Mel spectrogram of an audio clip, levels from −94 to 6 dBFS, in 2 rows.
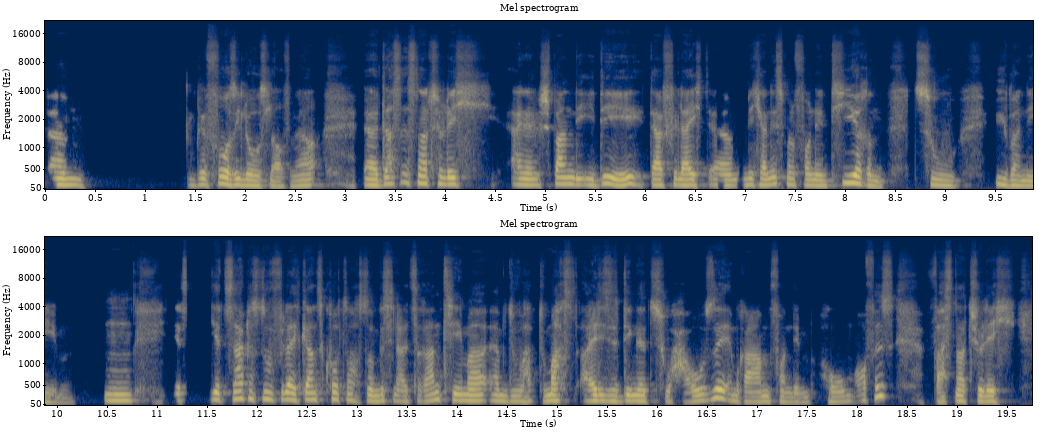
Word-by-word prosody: ähm, 135 -3 +3 1.0
bevor 140 +4 +2
sie 135 - +3
loslaufen, 115 -3 -1
ja. 125 +2 -2 0.4
Äh, 130 -1 +4
das 155 +5 -1
ist 185 -2 -6
natürlich 150 -5 +1
eine 135 -2 +1
spannende 155 -2 +3
Idee, 140 +2 +3
da 130 -1 +3
vielleicht, 130 -1 +1
äh, - - -4 0.3
Mechanismen 140 +2 -1
von 130 -1 -1
den 120 -1 0
Tieren 130 - +3 0.2
zu 120 -5 -1 0.3
übernehmen. 115 -8 -2 0.3
Hm, 140 -1 +1 0.4
jetzt 150 0 -7 0.2
jetzt 160 -2 0
sagtest 180 0 0
du 170 -1 +2
vielleicht 160 -1 +2
ganz 160 -1 +1
kurz 165 -1 -2
noch 145 -4 -4
so 135 - -1
'n 125 - +1
bisschen 130 +1 -4
als 120 +1 -7
Randthema, 140 -1 +2
ähm, 135 -2 -1
du 125 0 -3
hab 130 +1 -7
du - - -7
machst 135 0 +1
all 130 +1 +3
diese 130 -2 0
Dinge 130 0 +2
zu 125 -2 -4
Hause 145 - +3
im 135 -7 -4
Rahmen 115 0 -1
von 120 -2 -6
dem 110 0 -8
Homeoffice, 130 - -3 0.4
was - - -4
natürlich 125 -1 +1
135 Hz, 160 wpm, -23 LUFS, 125-150 Hz, 1.0 s, Äh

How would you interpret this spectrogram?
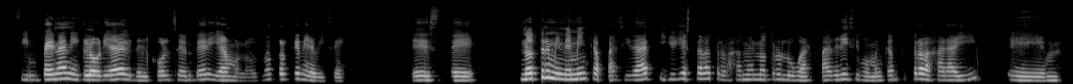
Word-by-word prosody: sin 210 -2 -12
pena 240 +4 +7
ni 250 -3 0
gloria 215 +2 +6
el 235 -3 0
del 190 -2 -6
call 210 +2 -6
center 210 +2 -4
y 220 -4 -5
vámonos, 175 -3 -3
no 235 +3 -10
creo 245 0 -3
que 260 +1 -1
ni 215 -5 -3
avisé. 165 -1 -6 0.6
Este, 195 -1 -2 0.4
no 255 +2 +7
terminé 260 -7 +5
mi 245 +2 +3
incapacidad 240 -2 -1
y 230 - -15
yo 240 +1 -10
ya 265 - -2
estaba 260 0 -1
trabajando 225 -2 -9
en 230 0 -5
otro 235 +2 -6
lugar, 195 -3 -4
padrísimo, 215 +1 -5
me 180 - -3
encantó 210 +3 -10
trabajar 230 -5 +1
ahí. 200 +8 -2 0.3
Em, 185 -2 -3
215 Hz, 190 wpm, -24 LUFS, 195-240 Hz, 0.6 s, pena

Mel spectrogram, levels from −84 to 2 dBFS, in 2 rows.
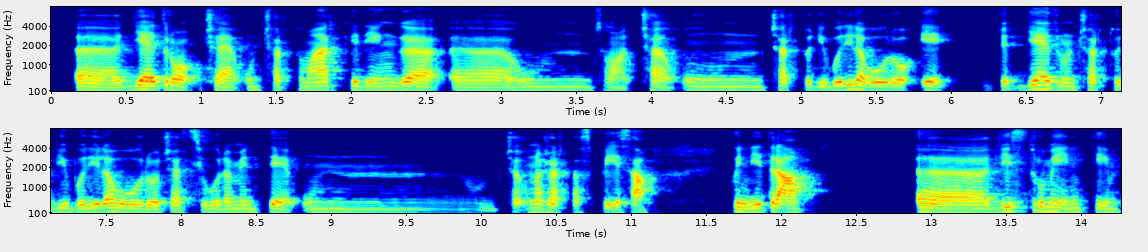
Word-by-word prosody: uhm, 115 -2 +1
dietro 140 0 +4
c'è 115 0 -1
un 120 - -10
certo 125 - -7
marketing, 130 -2 +2
uhm, 115 -1 -3
un 120 0 -9
insomma 110 - -7
c'è - - -1
un 120 -2 -8
certo 400 - -3
tipo 400 - -1
di - - 0
lavoro 400 +5 +3
e 430 +2 0 0.2
cioè, 420 0 -5
dietro 150 -3 +3
un 125 - -7
certo 135 0 -4
tipo 130 -1 -4
di 130 - -1
lavoro 130 -4 +2
c'è 125 - -3
sicuramente 120 0 -3
un 120 -1 -9
mhmm, 110 -2 -16
c'è - - -4
una 130 - -3
certa 135 - -1
spesa. 415 +3 +1 0.5
Quindi 395 - +1
tra 460 - +10
uhm, - - +4 0.7
tra 130 -3 +3
gli 145 +5 -1
strumenti 130 -6 -4
125 Hz, 155 wpm, -25 LUFS, 115-135 Hz, 0.7 s, tra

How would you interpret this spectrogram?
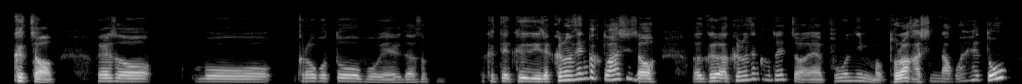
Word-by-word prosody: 그쵸. 115 -9 +5 0.4
그래서 145 -3 +2 0.4
뭐 130 -2 -2 0.3
그러고 150 -1 -3
또 150 -3 +2
뭐 120 -2 -7
예를 115 +1 -6
들어서 120 -1 -7 0.6
그때 150 - -2
그 150 - -1
이제 135 0 +4
그런 200 +6 +2
생각도 255 -3 0
하시죠. 230 - +3 0.3
어 140 +1 -2
그 155 0 +4
그런 195 +3 -3
생각도 220 -4 -8
했죠. 215 - -5
예 110 - -3
부모님이 160 0 -7
막 110 -3 -8
돌아가신다고 135 0 +2
해도 215 - +3
145 Hz, 305 characters per minute, -22 LUFS, 130-175 Hz, 0.6 s, 그쵸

